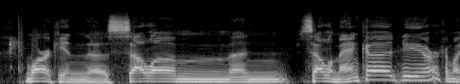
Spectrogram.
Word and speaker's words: Salamanca: i appreciate the call mark in the salomon salamanca new york am i saying it right mark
